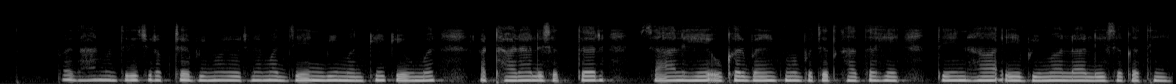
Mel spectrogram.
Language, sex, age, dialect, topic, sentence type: Chhattisgarhi, female, 18-24, Western/Budati/Khatahi, banking, statement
